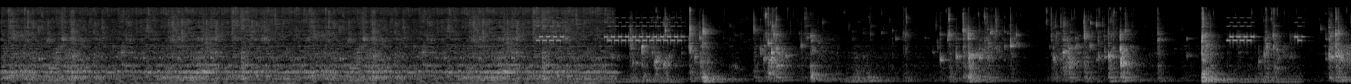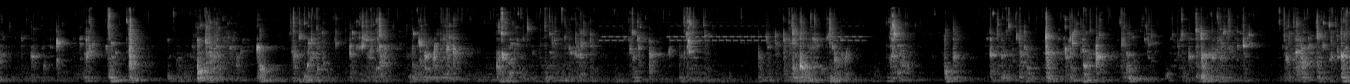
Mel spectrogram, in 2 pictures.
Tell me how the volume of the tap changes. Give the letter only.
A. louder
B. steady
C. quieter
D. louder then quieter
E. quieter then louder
B.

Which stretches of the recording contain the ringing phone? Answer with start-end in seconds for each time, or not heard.
5.3-6.9, 12.2-13.1, 19.5-22.2.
